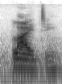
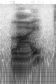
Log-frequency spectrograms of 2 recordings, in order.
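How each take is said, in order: First: It ends with an added ee vowel sound. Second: It ends cleanly on the final t sound. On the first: The speaker calls it wrong. "costuma virar lighting" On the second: The speaker calls it right. "Light costuma virar"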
